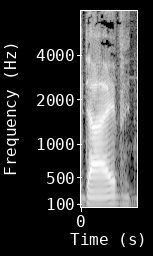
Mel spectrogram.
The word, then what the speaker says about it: DIIV: Ce soir, parenthèse envers un groupe qui est le projet de Zachary Cole, un groupe qui s'appelle Dive, D-I-I-V, avec plein de prononciations selon si vous êtes américain ou français qui essaye de parler de l'anglais comme moi. Dive, ils n'ont pas donné de nouvelles depuis 2016 et un deuxième album chez le label de Broken Capital Tracks.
